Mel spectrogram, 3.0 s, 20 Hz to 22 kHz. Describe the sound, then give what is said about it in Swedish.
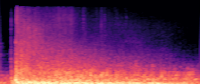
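A sudden, heavy explosion of a type 65-76A torpedo in the forward part of a submarine, during a torpedo firing exercise at periscope depth, erupts with a sharp onset, then a deep, rumbling roar that sustains and slowly fades over several seconds, loud with no voices. “En explosion inträffar i ubåtens främre del Explosionen startar en kraftig brand och en tryckvåg sprider sig vidare från torpedrummet till stridsledningsrummet.”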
